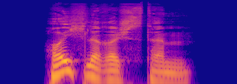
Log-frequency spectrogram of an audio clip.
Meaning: strong dative masculine/neuter singular superlative degree of heuchlerisch
- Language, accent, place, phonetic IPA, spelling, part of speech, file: German, Germany, Berlin, [ˈhɔɪ̯çləʁɪʃstəm], heuchlerischstem, adjective, De-heuchlerischstem.ogg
